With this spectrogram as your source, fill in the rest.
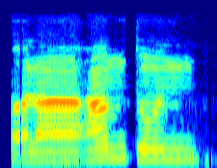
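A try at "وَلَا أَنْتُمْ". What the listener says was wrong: আনতুম শেষে মিম হবে, মিম। বাংলাতে আপনি মো বলেন।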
